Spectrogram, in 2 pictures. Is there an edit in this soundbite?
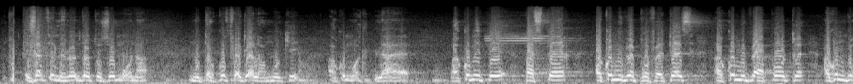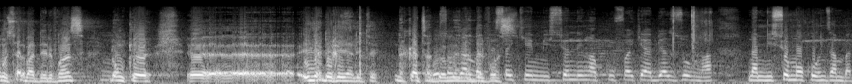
no; 0 cuts

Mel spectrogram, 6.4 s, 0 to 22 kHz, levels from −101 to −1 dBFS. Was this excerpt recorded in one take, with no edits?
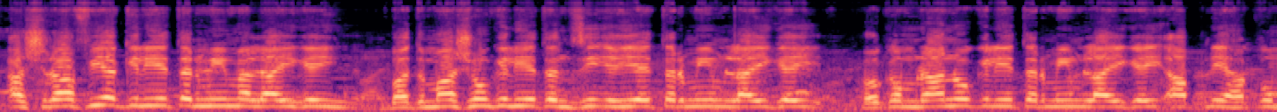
yes; 0 cuts

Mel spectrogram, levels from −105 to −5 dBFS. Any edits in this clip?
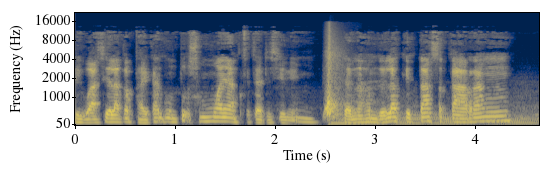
yes; 1 cut; at 2.6 s

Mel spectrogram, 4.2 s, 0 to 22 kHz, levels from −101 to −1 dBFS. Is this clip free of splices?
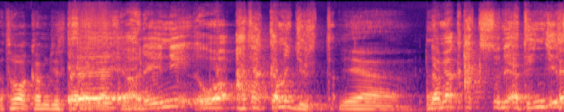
yes; 0 cuts

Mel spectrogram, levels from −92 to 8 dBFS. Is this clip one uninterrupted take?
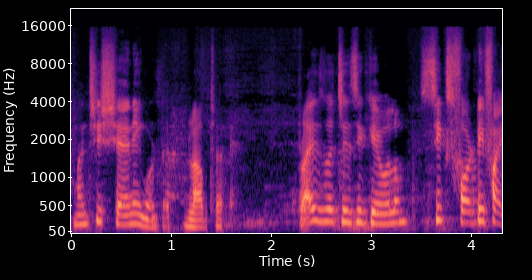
no; 1 cut; at 1.3 s

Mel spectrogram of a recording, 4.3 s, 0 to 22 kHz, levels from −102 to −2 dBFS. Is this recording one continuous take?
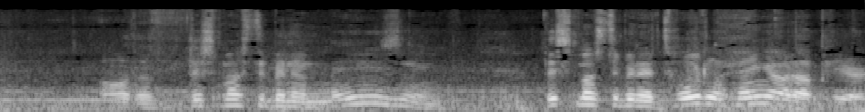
yes; 0 cuts

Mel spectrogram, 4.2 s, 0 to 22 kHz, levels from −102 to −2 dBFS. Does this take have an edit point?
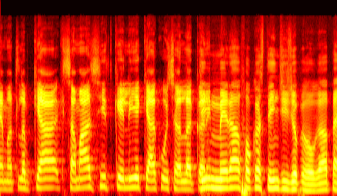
yes; 1 cut; at 2.5 s

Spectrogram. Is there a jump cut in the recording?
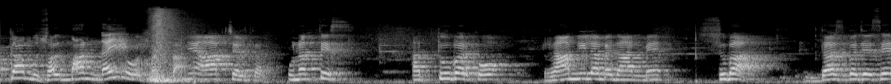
yes; 1 cut; at 1.9 s

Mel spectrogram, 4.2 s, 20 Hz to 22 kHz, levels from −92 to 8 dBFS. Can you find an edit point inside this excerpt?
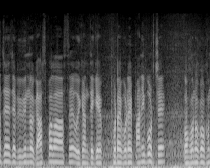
no; 0 cuts

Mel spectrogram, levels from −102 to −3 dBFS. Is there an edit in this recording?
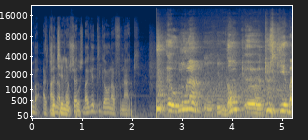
yes; 1 cut; at 2.4 s

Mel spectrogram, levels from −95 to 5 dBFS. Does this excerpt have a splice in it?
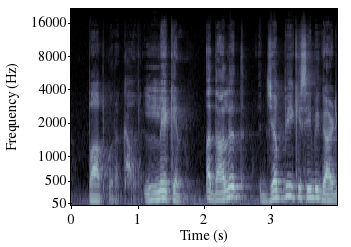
yes; 1 cut; at 1.0 s

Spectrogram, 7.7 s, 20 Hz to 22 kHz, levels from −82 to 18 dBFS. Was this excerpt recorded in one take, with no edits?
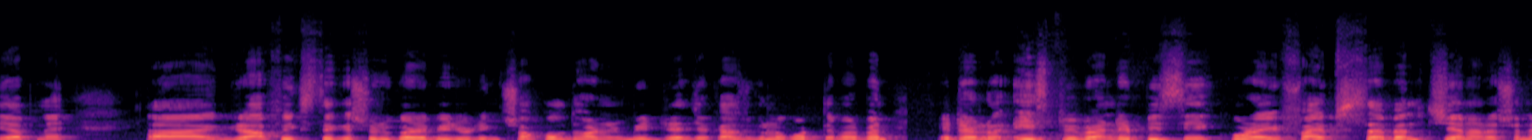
no; 1 cut; at 4.6 s

